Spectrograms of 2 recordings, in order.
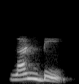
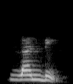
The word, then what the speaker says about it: lundi: So Monday is Lundi, Tuesday is Mardi, Mardi, Wednesday is Makhidi, Makhidi, Thursday is Judy, Friday is Wanjadi, Saturday is Samedi, Sunday is Dimash. Again, Monday is Lundi, Tuesday is Mardi, Wednesday is Makhidi, Thursday is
